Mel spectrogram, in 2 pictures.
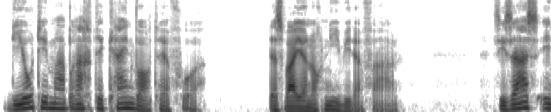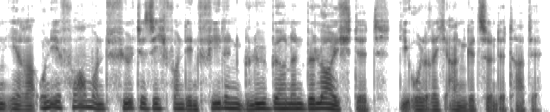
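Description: A male narrator with a medium-pitched, creaky voice reads literary prose in a dry, close recording. His phrasing is measured and deliberate. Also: expressive, darkish tone, no echo.

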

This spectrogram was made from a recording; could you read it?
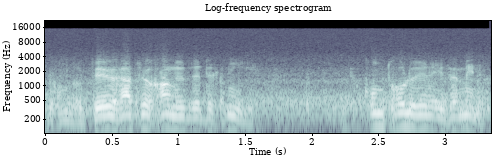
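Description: Male actor as haughty gentleman, suave, self-assured, medium pitch, radio play, muffled noisy old recording. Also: a little fast, natural voice. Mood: haughty, cool. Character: self-assured older upper-class gentleman pressing cognac on fellow travellers.

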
